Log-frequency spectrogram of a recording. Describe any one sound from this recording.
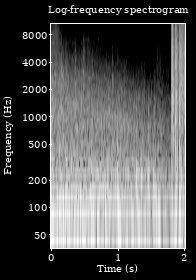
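Gunfire from an automatic rifle crackles in rapid bursts.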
